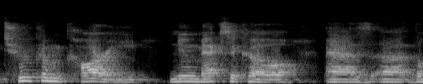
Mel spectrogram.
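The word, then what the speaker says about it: Tucumcari: to butcher the name tukum Cari New Mexico as uh the location for Art City yeah um well tucum Cary is how you say it there's the there's a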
